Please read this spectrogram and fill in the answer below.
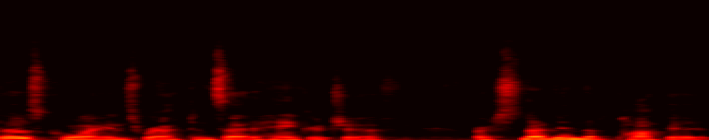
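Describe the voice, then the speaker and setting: At a fairly quick pace, a woman talks in a plain, everyday voice with a fairly low pitch. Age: 20s. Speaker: amateur audiobook narrator. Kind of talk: reading aloud. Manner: occasional stumbles and self-corrections.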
